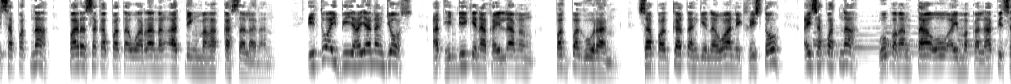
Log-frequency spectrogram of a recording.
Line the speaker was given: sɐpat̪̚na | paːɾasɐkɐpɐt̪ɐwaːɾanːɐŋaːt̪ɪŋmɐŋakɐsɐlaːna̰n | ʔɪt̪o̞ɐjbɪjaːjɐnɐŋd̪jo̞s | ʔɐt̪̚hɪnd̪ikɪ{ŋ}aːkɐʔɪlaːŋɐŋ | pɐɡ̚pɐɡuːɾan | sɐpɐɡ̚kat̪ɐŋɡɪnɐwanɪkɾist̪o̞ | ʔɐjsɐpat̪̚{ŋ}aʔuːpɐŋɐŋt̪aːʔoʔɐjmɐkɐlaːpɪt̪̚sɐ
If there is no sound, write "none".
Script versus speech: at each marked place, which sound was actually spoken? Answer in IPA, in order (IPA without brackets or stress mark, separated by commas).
n, n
